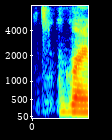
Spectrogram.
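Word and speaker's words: Grei: Um, because my middle name is Gray, spelled the same way, G R E I.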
